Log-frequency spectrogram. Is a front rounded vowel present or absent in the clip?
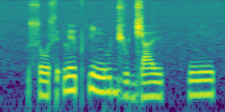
absent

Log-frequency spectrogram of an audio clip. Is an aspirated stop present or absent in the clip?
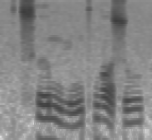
present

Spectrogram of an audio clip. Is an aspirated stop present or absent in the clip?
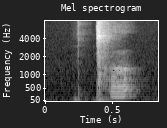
present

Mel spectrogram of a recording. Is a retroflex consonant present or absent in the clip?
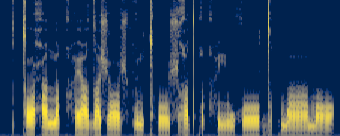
absent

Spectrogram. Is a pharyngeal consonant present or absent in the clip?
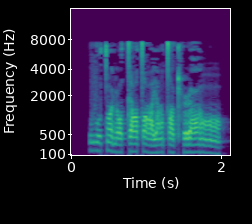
present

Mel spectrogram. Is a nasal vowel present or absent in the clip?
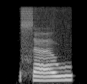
absent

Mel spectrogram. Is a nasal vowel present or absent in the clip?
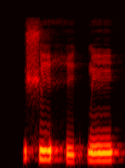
present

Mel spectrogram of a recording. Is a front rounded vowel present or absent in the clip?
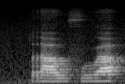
absent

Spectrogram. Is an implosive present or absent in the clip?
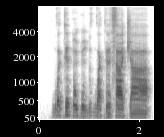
present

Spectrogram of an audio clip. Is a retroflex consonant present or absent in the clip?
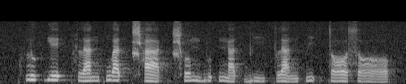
absent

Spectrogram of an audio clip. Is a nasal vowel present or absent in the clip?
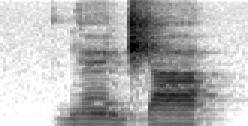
present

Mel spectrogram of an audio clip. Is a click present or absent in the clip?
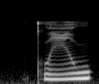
absent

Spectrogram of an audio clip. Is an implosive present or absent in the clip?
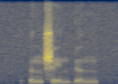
present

